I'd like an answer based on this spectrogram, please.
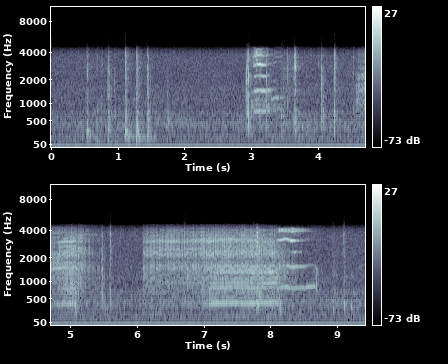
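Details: Indoors, Mayu the cat is unsettled by the tiny toy kitty in an Itazura coin bank; quick clicks and taps lead into two long, wavering meows, the second stretching about two seconds.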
